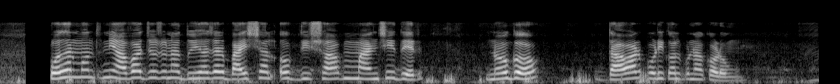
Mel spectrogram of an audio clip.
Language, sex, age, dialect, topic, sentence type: Bengali, female, 18-24, Rajbangshi, banking, statement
